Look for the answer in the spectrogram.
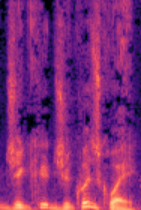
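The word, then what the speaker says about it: Jaquiski: Jaquizki. – Jaquizki or Jaquizque? Is that what it was? – Like Jamiroquai.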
